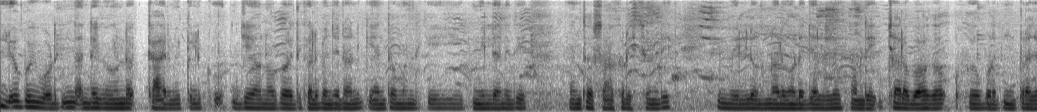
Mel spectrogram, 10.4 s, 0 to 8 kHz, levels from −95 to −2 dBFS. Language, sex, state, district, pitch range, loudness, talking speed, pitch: Telugu, male, Telangana, Nalgonda, 110-120 Hz, -18 LUFS, 105 wpm, 115 Hz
